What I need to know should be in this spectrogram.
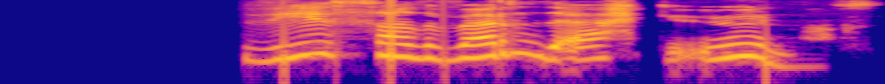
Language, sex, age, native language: Icelandic, female, 10, Icelandic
